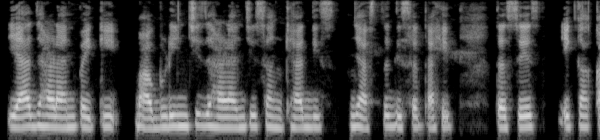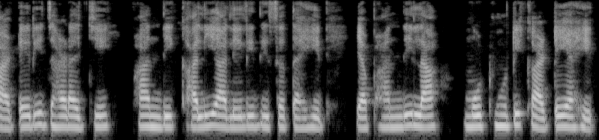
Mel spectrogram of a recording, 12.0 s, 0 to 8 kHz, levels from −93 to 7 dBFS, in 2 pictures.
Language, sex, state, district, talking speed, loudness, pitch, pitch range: Marathi, female, Maharashtra, Chandrapur, 125 wpm, -18 LUFS, 190 Hz, 185-195 Hz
